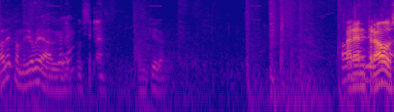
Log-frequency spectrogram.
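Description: Gunshots crack from a video game.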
